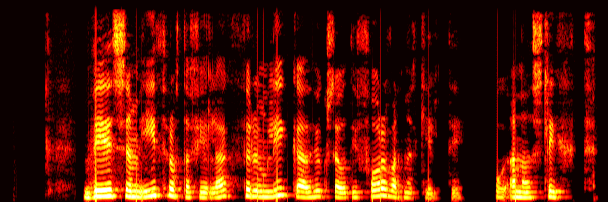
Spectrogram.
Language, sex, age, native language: Icelandic, female, 40-49, Icelandic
